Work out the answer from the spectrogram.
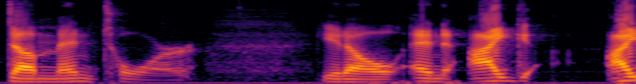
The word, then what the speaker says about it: dementor: So I all so I pronounced it as demur. Yeah. I lit I literally pronounced it demur. I because I didn't know that it was pronounced dementor, you know.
